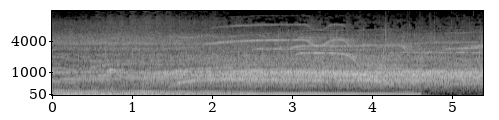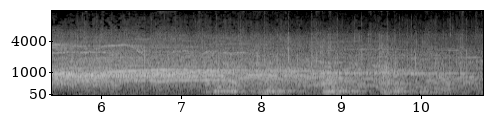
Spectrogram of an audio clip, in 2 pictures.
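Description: A concert crowd cheering, whooping and whistling as a rock band's song ends. The band's last low held chord stops about halfway through, and the cheering carries on alone after it.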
